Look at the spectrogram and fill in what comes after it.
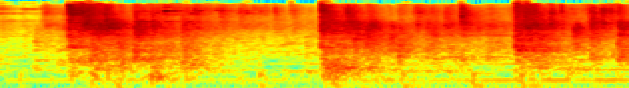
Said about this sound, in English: All right, we got we're all ready. Ready to go. Let's go smash some shit.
